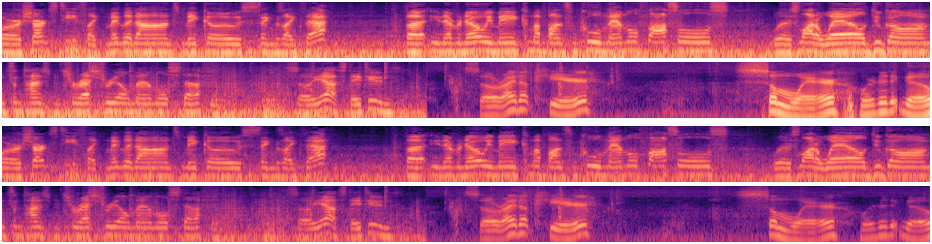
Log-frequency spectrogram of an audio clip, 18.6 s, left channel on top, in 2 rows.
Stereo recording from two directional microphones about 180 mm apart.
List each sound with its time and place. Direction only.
0.0 s speech: 5° left (ahead or behind)
4.0 s speech: 15° left (ahead or behind)
12.4 s speech: 5° left (ahead or behind)
16.8 s speech: 35° left (ahead or behind)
